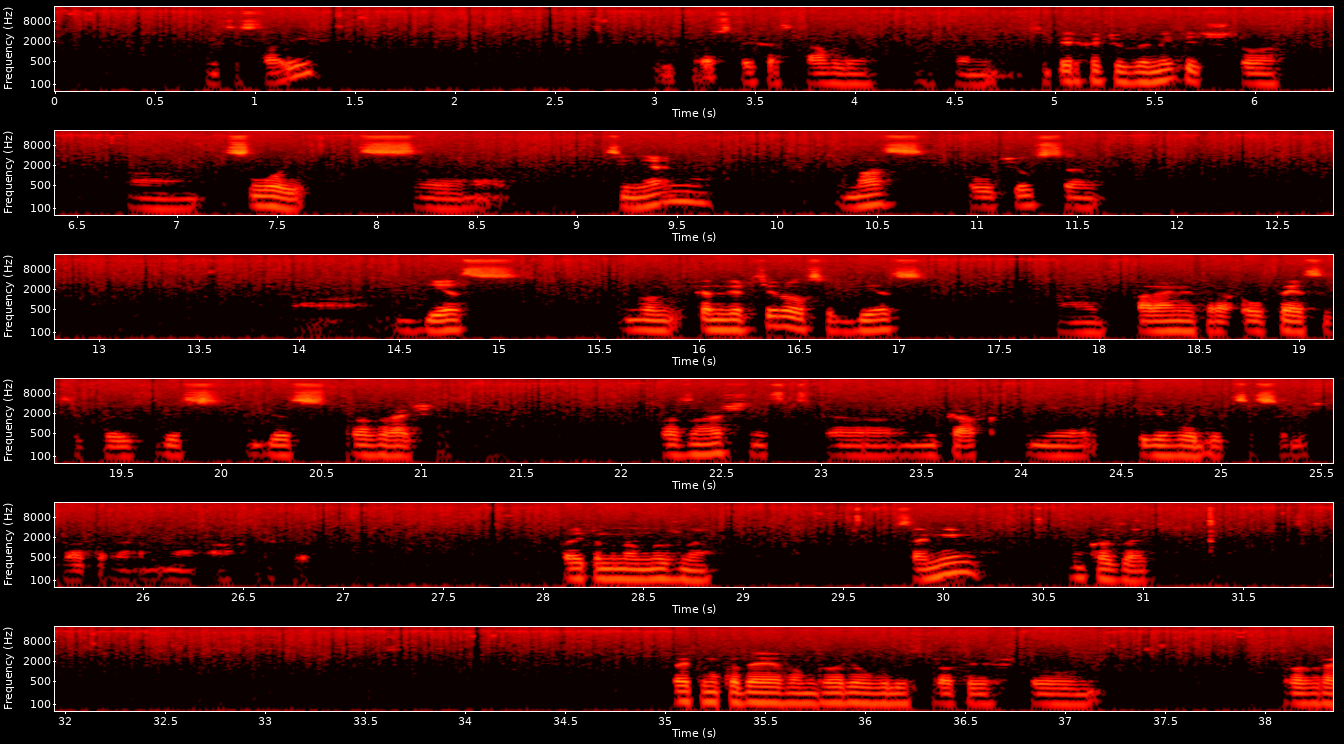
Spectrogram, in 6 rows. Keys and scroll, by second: 30.4 BackSpace, 31.4 Return.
